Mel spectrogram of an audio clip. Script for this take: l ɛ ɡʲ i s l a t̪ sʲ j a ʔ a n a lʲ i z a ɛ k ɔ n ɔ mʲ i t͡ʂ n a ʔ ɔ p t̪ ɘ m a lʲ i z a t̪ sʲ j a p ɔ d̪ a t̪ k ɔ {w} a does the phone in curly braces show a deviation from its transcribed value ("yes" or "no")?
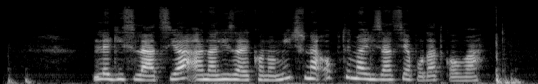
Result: yes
